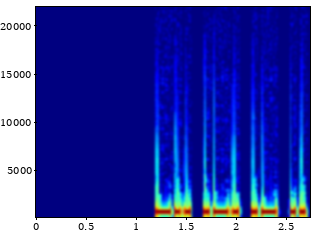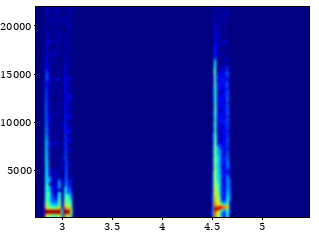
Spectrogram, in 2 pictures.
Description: Morse code, heard as a keyed tone, about 25 wpm, 700 Hz. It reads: DRAIN
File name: 5 Letter Words - First 3 Letters Given - 25wpm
